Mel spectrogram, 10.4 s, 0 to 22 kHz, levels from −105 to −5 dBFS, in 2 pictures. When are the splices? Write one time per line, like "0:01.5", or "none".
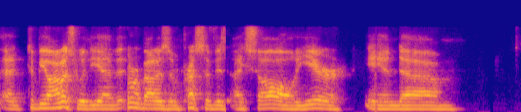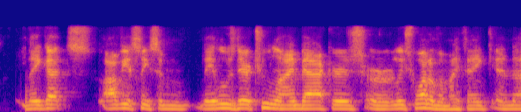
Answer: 0:01.3
0:02.2
0:03.5
0:05.5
